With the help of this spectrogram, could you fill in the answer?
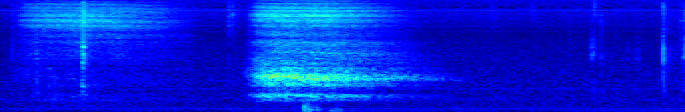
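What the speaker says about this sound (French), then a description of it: "fermez les yeux et prenez une grande respiration" One deep, breathy inhalation swells up close, lasting about a second and a half, then fades into a quiet room hum.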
